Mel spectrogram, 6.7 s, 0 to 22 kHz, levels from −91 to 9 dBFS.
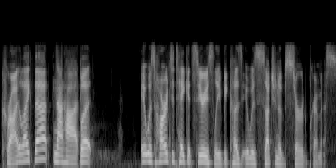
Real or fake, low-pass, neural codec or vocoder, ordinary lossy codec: real; 7.2 kHz; none; Opus, 24 kbps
